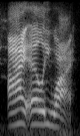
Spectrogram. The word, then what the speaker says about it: Wiley: I don't think I've really ever known very many people that ever was able to spell or pronounce my name right. So it's Wiley.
